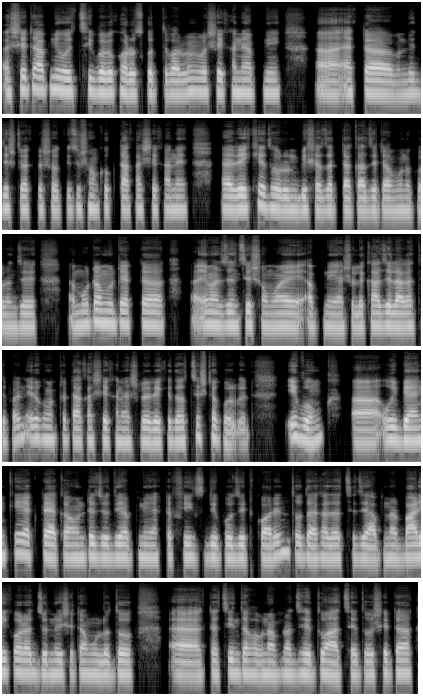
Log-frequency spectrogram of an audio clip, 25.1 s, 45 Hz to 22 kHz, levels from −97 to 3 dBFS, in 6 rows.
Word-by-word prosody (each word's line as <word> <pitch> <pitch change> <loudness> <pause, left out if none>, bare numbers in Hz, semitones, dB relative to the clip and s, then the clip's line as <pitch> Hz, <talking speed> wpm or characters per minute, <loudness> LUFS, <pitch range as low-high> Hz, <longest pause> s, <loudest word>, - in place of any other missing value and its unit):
সেটা 180 +1 +1
আপনি 180 +1 -2
ঐচ্ছিকভাবে 160 -1 +1
খরচ 145 -2 +2
করতে 150 -1 -3
পারবেন 140 +2 +2
বা 155 - +1
সেখানে 155 0 -1
আপনি 150 +1 -5 0.5
আ - - +2 0.3
একটা 150 0 +1 0.4
নির্দিষ্ট 145 0 -4
একটা 145 - -11
স - - -16 0.2
কিছু 140 +1 -6
সংখ্যক 145 -1 -4
টাকা 140 +1 -2
সেখানে 145 0 -3 0.6
রেখে, 150 +4 +2
এ - - -2
ধরুন 140 -2 +3
20,000 140 0 0
টাকা 135 0 +1
যেটা 140 0 0
মনে 140 -1 -3
করুন 135 -1 -2
যে 135 - +2 0.5
মোটামুটি 160 +1 +2
একটা 155 0 0 0.6
ইমারজেন্সির 150 0 0
সময়ে 140 0 +2 0.2
আপনি 135 +1 -7
আসলে 135 0 -3
কাজে 145 0 +3
লাগাতে 140 +1 +2
পারেন, 165 - -2
এরকম 165 0 0
একটা 160 0 -7
টাকা 145 +1 -1
সেখানে 145 -1 -2
আসলে 145 +1 -2
রেখে 140 +1 0
দেওয়ার 145 0 0
চেষ্টা 175 -1 0
করবেন 65 - -2 0.5
এবং 155 -6 +2 0.4
আ - - +6 0.3
ওই 155 - +4
ব্যাংকে 155 +3 +2
একটা 155 - -6
অ্যাকাউন্টে 145 +1 +1
যদি 145 +1 +1
আপনি 145 +1 -7
একটা 140 - -6
ফিক্সড 145 -2 -4
ডিপোজিট 140 0 0
করেন 140 +4 +3
তো - - -2
দেখা 140 +1 +2
যাচ্ছে 140 0 -2
যে - - +2
আপনার 140 +1 -3
বাড়ি 145 +1 +5
করার 145 -2 +3
জন্যই 140 0 0
সেটা 145 0 -3
মূলত 135 -1 -1 0.6
অ্যা 135 -1 +6 0.2
একটা 140 +2 -4
চিন্তাভাবনা 145 -2 0
আপনার 140 +1 -2
যেহেতু 140 0 -1
আছে, 130 +1 -5
তো - - 0
সেটা 145 0 +1
145 Hz, 180 wpm, -23 LUFS, 140-150 Hz, 0.6 s, আ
